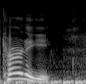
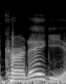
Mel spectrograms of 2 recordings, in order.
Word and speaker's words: Carnegie: Carnegie. Or Carnegie. I've heard it pronounced both ways.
